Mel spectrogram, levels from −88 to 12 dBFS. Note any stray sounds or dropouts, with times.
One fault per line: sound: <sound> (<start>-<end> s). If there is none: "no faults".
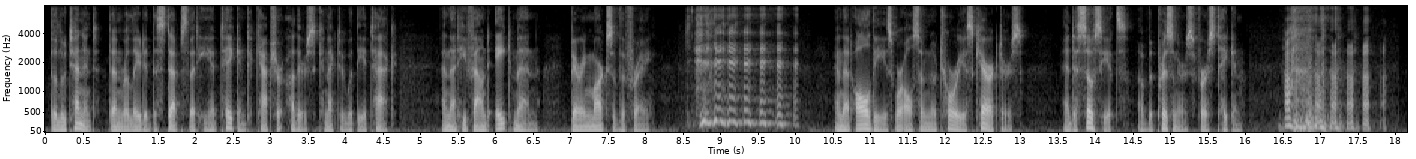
sound: laugh (8.5-10.1 s)
sound: laugh (16.4-17.9 s)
